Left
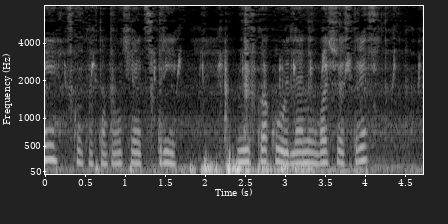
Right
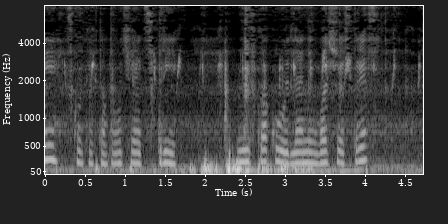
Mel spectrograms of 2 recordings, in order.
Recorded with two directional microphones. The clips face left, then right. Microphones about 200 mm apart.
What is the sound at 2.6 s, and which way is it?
Speech, centre (ahead or behind).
